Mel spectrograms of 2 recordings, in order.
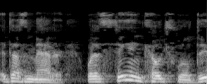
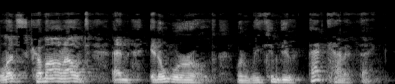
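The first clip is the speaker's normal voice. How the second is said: big radio DJ voice, much lower pitch; 3 semitones lower than usual. Explaining how they mimicked radio DJs, the speaker does a big radio DJ voice. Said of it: "Big radio jock balls voice".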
